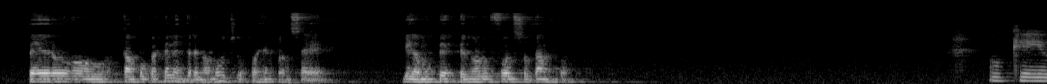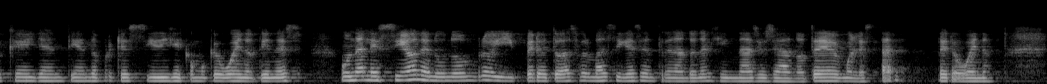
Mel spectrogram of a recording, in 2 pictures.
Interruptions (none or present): none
